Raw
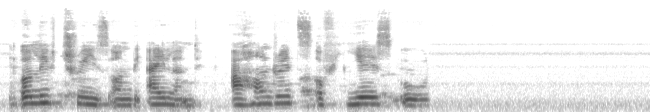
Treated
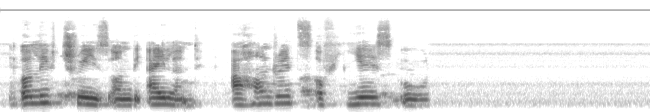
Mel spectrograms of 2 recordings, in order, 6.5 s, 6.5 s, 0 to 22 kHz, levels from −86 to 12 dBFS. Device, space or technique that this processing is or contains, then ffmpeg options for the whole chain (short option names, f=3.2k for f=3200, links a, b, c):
old television with a line whistle: -filter_complex "[0:a]highpass=f=210:w=0.5412,highpass=f=210:w=1.3066,equalizer=f=550:t=q:w=4:g=7,equalizer=f=940:t=q:w=4:g=4,equalizer=f=1.7k:t=q:w=4:g=-10,equalizer=f=2.5k:t=q:w=4:g=5,equalizer=f=4.8k:t=q:w=4:g=7,lowpass=f=8.9k:w=0.5412,lowpass=f=8.9k:w=1.3066,aeval=exprs='val(0)+0.00447*sin(2*PI*15625*n/s)':c=same,asettb=1/sr,asplit=3[a][b][c];[a]atrim=end=0.554[d];[b]atrim=start=0.55:end=1.85,asetpts=PTS-STARTPTS,afade=t=in:d=0.004:c=qsin,afade=t=out:st=1.296:d=0.004:c=qsin,equalizer=f=400:t=o:w=0.67:g=11,equalizer=f=1.6k:t=o:w=0.67:g=-6,equalizer=f=4k:t=o:w=0.67:g=7[e];[c]atrim=start=1.846[f];[d][e]acrossfade=d=0.004:c1=hsin:c2=qsin[g];[g][f]acrossfade=d=0.004:c1=qsin:c2=hsin"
